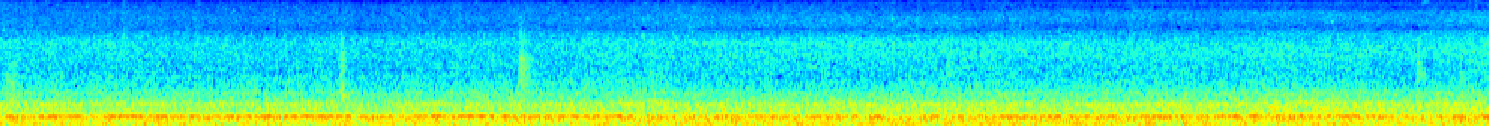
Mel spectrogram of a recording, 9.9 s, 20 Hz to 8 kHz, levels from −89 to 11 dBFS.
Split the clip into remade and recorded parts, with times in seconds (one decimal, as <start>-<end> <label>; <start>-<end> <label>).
0.0-9.9 recorded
